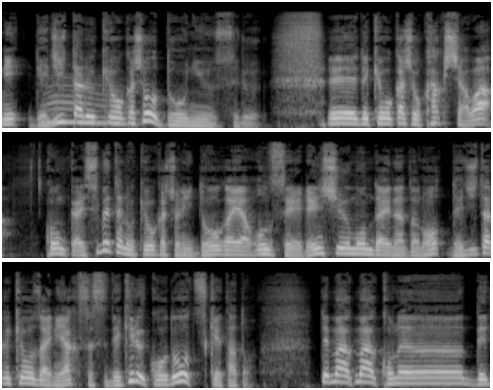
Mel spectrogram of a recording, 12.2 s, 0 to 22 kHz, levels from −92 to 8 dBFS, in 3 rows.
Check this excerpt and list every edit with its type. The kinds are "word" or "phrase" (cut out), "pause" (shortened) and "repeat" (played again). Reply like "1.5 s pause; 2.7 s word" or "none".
9.4 s word; 11.1 s repeat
